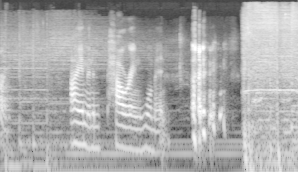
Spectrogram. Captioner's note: chuckles; upbeat dance music playing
